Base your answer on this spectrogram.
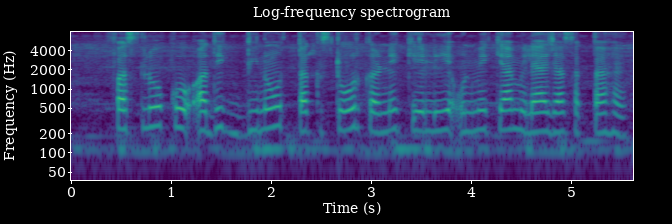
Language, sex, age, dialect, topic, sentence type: Hindi, female, 18-24, Marwari Dhudhari, agriculture, question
